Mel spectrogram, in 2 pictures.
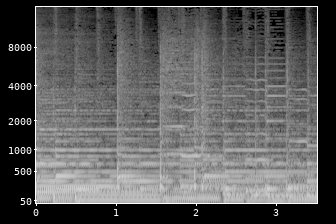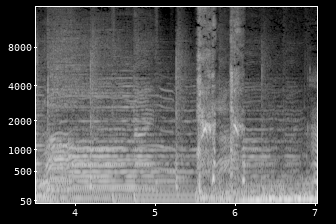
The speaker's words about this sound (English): What about my cough? DayQuil Kids has that covered.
